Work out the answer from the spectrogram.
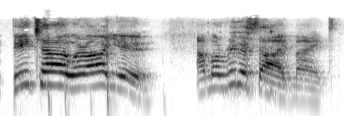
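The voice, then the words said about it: Put-on Cockney accent. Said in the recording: “that's my Cockney accent apparently ... you definitely don't mimic accents”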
